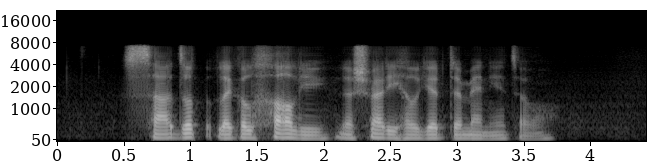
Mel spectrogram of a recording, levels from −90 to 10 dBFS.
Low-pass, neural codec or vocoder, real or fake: 7.2 kHz; codec, 16 kHz, 0.3 kbps, FocalCodec; fake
